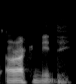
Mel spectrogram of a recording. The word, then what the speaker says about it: arachnid: What does your senses, your arachnic senses, is that how you say it? Arachnic? Arachnid. In Spanish, it would be arachnid.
